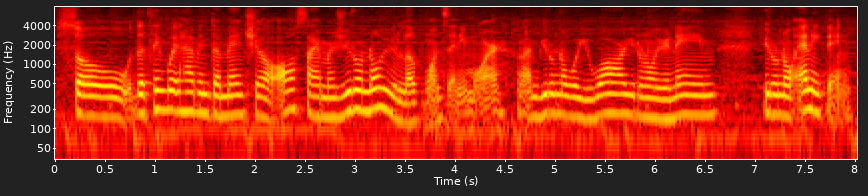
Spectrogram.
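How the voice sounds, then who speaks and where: A woman's voice: deep voice, fairly quick, a little mellow, faint music behind, poor audio. A young woman who works as a hospital sitter, telling a story in a chatty, subdued way with many fillers and recording on her phone. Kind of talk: casual story-time vlog.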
